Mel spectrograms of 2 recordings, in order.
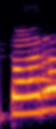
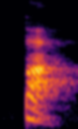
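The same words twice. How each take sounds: First: Said in the usual way. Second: Pa as a single clipped syllable. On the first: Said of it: "En vez de decir para". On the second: Shown as a demonstration. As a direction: drop the ending of para down to pa. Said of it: "decimos pa".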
